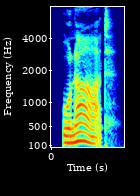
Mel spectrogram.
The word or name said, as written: underart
